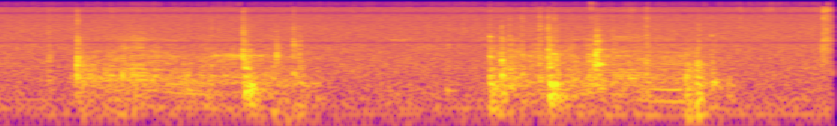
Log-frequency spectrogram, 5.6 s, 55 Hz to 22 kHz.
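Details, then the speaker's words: 1994 Chevrolet Corvette C4 headlight motor after its worn gear was replaced. Two short, even motor runs, each about a second and a half, as the light goes up and down, with no grinding and no motor run-on: normal operation. "Sounds really strong. Um, everything's functioning perfectly. Goes up and goes down. No grinding, no uh excess motor running."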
